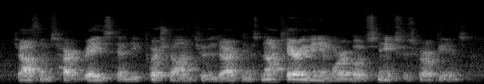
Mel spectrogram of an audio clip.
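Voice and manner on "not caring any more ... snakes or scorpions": ordinary delivery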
